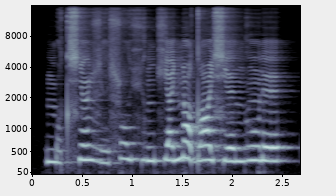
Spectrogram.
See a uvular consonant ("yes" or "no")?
no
